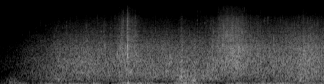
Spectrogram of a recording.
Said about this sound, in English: is sitting on the yellow rubber edge of a huge inflatable raft as the boat splashes through the Yampa River. We're flying along. There's no way in the world you could run this fast along the side of the river.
